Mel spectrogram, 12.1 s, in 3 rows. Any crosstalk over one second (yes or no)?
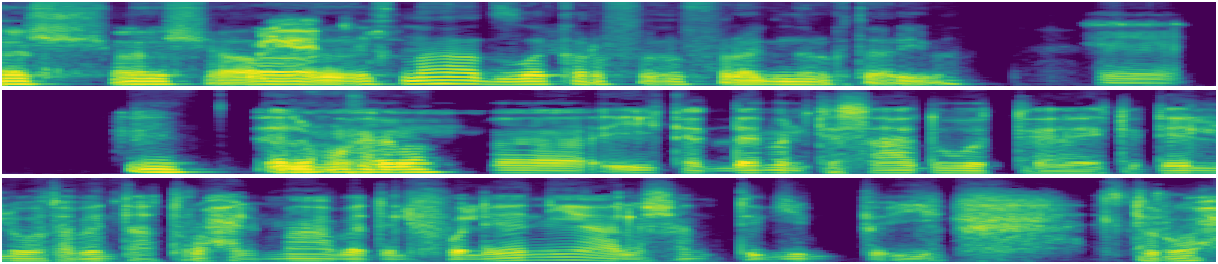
no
